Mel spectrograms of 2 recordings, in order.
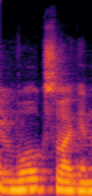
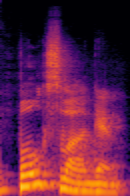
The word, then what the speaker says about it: Volkswagen: Listen, we don't say Volkswagen. We say Volkswagen with the letter F.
